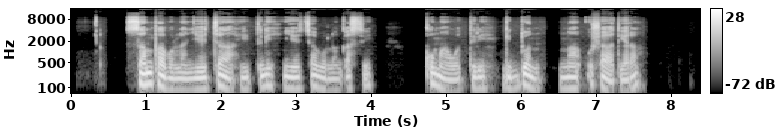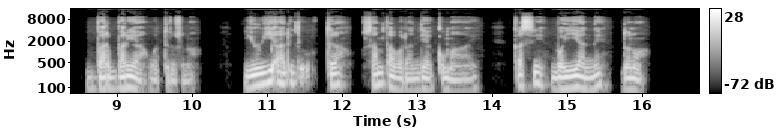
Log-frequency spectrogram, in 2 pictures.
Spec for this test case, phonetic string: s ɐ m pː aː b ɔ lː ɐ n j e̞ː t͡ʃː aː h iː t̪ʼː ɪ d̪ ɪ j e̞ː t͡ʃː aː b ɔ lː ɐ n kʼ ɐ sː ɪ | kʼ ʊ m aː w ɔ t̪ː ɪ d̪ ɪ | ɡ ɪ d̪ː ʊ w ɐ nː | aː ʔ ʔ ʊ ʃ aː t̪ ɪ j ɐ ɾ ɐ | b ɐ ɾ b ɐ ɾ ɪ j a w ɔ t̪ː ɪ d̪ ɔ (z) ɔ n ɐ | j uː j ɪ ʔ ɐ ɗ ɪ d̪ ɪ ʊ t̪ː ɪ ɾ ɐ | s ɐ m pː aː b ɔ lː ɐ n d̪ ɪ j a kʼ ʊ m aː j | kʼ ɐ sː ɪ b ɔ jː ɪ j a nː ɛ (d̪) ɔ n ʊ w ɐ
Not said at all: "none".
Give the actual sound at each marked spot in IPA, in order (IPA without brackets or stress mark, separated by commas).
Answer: s, d̪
